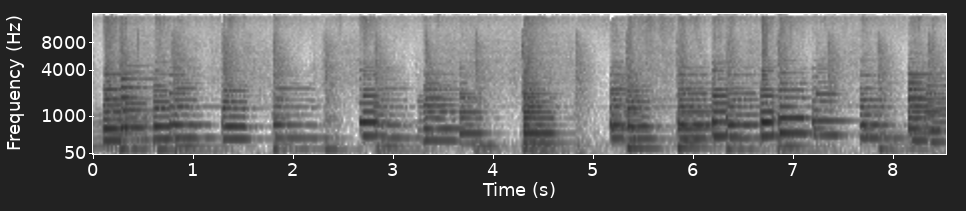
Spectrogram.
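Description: Instrumental break of a 1949 Decca 78 rpm popular-song record, with no vocal: a melody of sharply struck, quickly fading notes, about two a second, over a bass line in a swing-style rhythm accompaniment.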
